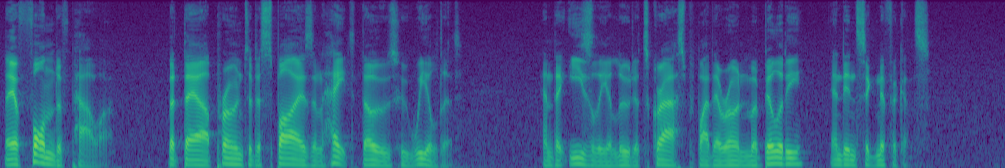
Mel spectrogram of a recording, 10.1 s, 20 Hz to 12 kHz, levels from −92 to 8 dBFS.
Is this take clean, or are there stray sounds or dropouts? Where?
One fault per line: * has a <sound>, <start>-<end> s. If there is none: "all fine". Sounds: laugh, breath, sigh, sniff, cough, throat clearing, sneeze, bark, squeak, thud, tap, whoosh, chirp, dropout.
all fine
